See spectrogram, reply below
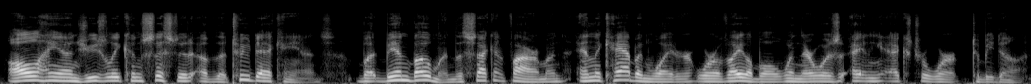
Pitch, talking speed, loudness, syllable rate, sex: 145 Hz, 175 wpm, -19 LUFS, 4.9 syllables/s, male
